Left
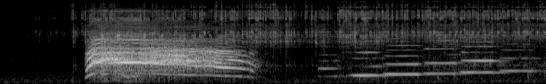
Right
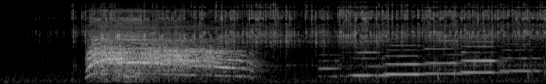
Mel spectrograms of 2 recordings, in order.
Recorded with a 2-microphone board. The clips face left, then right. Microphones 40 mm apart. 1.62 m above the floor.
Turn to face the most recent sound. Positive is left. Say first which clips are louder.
# left 5 dB
turn(degrees=15)  # may be behind; listen again after turning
